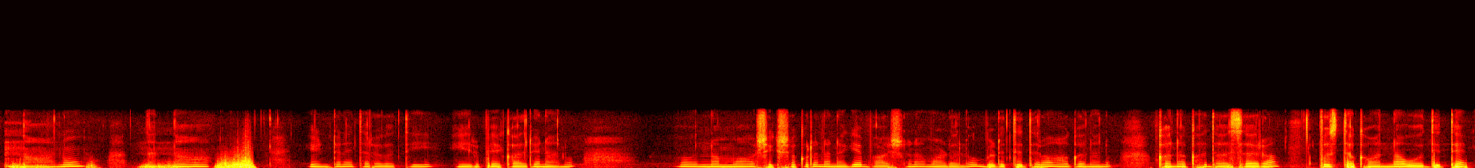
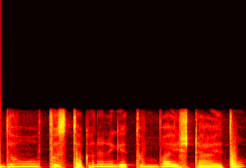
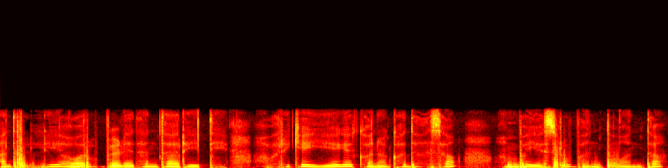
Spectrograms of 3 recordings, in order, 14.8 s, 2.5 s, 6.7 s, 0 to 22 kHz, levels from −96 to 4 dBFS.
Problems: background sounds at intervals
